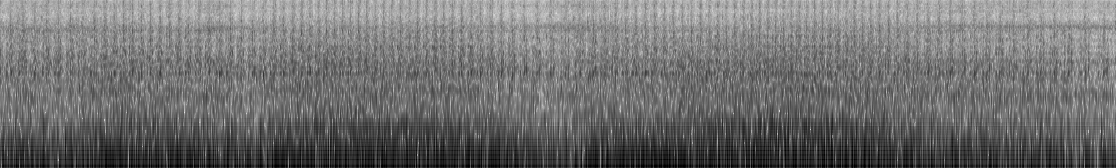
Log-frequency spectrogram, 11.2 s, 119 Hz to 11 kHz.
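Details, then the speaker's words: 1979 International Scout II on its first start after sitting 20+ years, bottle-fed fuel: loud, deep, uneven running with a rattly clatter over the rumble; the owner suspects an exhaust leak. "seems like the noise i'm hearing very well could be a um could be a exhaust leak"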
